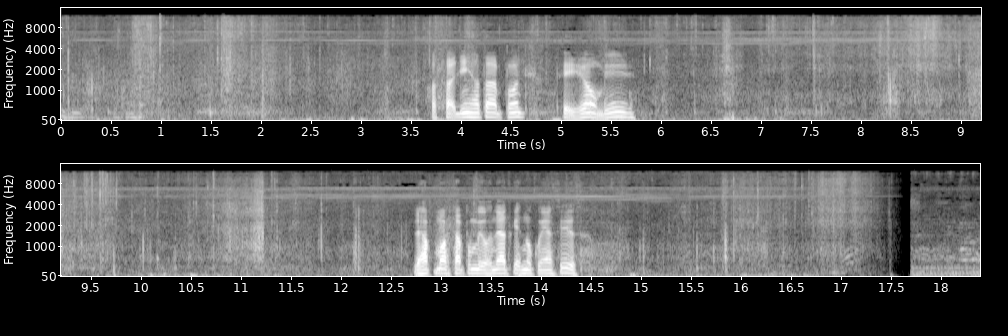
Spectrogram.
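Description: Dry grass and twigs rustle and crackle underfoot.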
